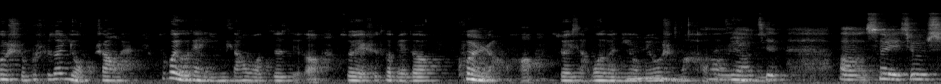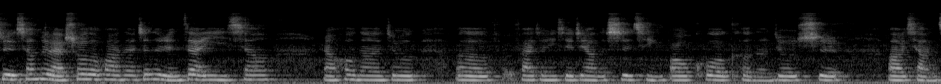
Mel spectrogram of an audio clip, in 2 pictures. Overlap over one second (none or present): present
